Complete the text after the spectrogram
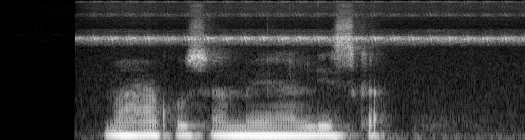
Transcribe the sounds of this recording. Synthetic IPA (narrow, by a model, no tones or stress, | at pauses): maɦakusamɛaliska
